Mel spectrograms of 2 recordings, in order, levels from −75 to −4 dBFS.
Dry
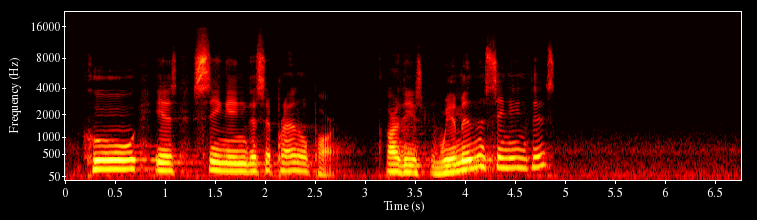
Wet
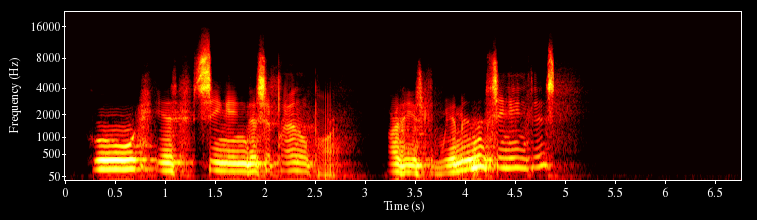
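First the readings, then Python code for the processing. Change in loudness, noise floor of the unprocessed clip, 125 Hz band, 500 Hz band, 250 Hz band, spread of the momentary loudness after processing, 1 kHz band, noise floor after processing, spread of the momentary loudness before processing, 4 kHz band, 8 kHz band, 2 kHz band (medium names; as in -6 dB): +6.5 dB, -54 dBFS, +1.5 dB, +4.5 dB, +7.0 dB, 15 LU, +7.5 dB, -76 dBFS, 11 LU, +19.0 dB, +10.0 dB, +10.5 dB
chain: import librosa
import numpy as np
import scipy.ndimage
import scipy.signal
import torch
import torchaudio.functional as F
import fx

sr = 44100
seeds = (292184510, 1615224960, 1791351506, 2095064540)

y = fx.graphic_eq(x, sr, hz=(125, 250, 500, 1000, 2000, 4000, 8000), db=(-6, 12, -6, 10, 12, 7, -7))
y = fx.env_lowpass_down(y, sr, base_hz=870.0, full_db=-10.0)
y = fx.high_shelf(y, sr, hz=2200.0, db=8.5)
y = fx.transient(y, sr, attack_db=-11, sustain_db=9)
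y = fx.band_widen(y, sr, depth_pct=100)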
